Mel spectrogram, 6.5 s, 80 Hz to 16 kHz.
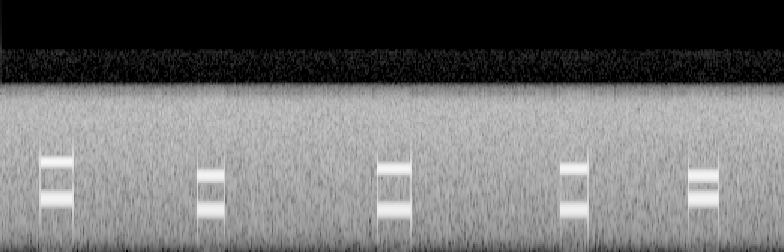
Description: DTMF, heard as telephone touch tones, dialled by hand, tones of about 260 ms. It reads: 9 1 2 2 7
